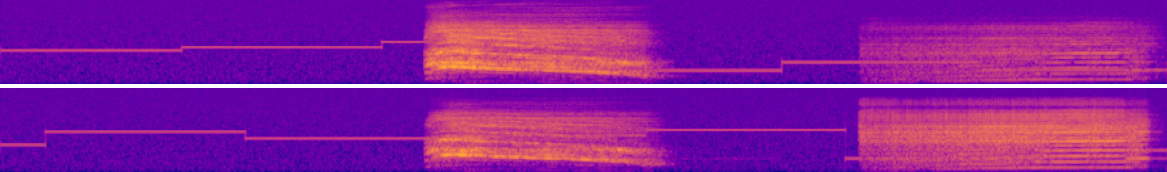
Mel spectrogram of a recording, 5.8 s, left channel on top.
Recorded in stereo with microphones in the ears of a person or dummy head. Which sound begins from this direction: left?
A scream, at 2.1 s.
